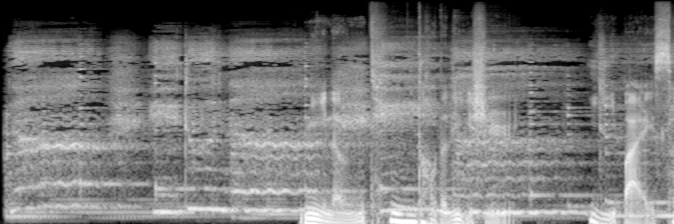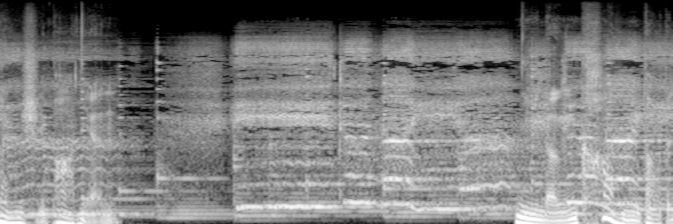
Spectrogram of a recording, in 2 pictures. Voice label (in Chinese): B男 精品电视广告; 国窖1573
